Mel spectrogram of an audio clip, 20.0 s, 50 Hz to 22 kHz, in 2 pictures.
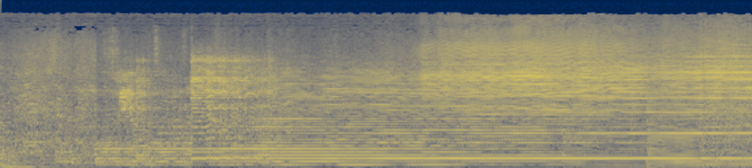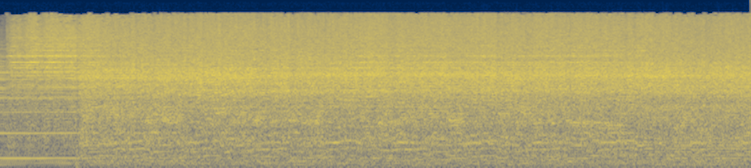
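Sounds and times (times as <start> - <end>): distorted electric guitar: 0.0 - 20.0.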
